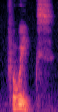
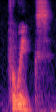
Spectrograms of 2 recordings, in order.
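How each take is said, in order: First: The word 'for' is weak and quick. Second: The word 'for' is weak and quick.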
